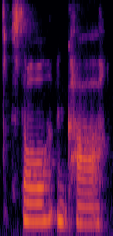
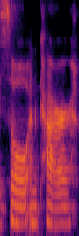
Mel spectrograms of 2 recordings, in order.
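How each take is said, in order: First: The R in car is dropped, British style. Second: The R in car is clearly pronounced.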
